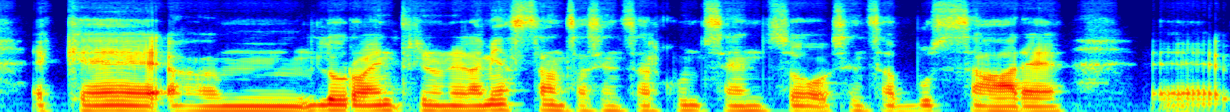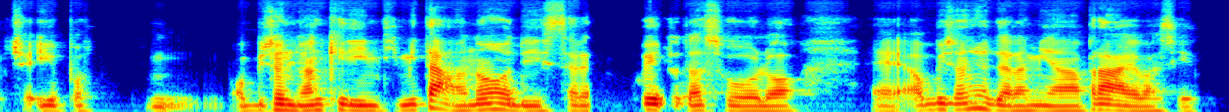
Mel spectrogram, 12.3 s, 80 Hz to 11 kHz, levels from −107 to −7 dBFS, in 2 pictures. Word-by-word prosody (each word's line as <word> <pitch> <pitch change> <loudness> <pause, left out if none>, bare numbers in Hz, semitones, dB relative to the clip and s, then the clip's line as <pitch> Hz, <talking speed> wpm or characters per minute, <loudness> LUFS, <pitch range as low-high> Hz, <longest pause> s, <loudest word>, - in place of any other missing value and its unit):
è - - -9
che, 110 0 +3
uhm, 100 -1 -3
loro 115 -1 +4
entrino 110 0 -2
nella 105 0 0
mia 120 +3 +1
stanza 115 -4 -3
senza 105 0 -9
alcun 110 +1 -8
senso, 105 -2 -4
senza 105 0 -8
bussare, 100 -2 0 0.4
ehm, - - -9
cioè - - -4
io 110 -1 0
po 105 -1 -10 0.2
uhm, - - -10 0.2
ho - - -6
bisogno 115 0 +4
anche 120 +2 +2
di 115 - +2
intimità, 110 0 +3
no, 130 +3 +4
di 105 -3 -1
stare 105 +1 -3 0.2
tranquillo 125 +2 +3
da 110 - +1
solo, 105 -2 0 0.3
ehm, - - -5
ho 110 - -1
bisogno 130 +4 0
della 105 -4 +2
mia 105 -1 +1
privacy. 100 -5 +2
110 Hz, 170 wpm, -24 LUFS, 105-115 Hz, 0.4 s, loro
